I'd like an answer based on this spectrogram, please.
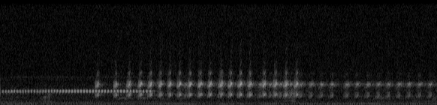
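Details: Pond-side tree frogs in North-East Italy on an April night break into fast, rhythmic croaks, several calling together, as a mole cricket's unbroken whistling trill runs beneath and continues after they fade.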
